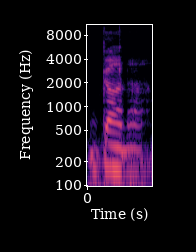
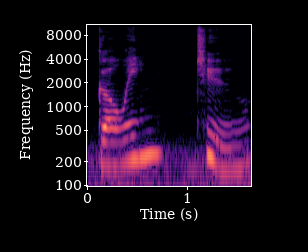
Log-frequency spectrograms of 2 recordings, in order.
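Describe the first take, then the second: First: The words are blended into one short form. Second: Both words are pronounced fully and separately. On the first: "It's faster because your mouth makes fewer movements" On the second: "very carefully"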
